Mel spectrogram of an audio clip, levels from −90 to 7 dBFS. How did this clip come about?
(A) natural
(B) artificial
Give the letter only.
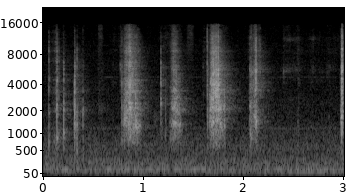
A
